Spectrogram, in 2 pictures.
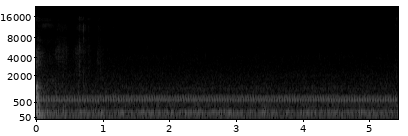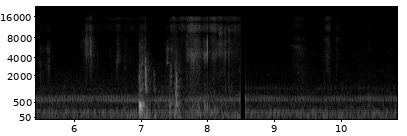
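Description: Steady low hum with a faint even tone. About seven seconds in comes a sudden sharp knock, then a few clicks and rustling handling sounds, and the sound cuts off abruptly just after.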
